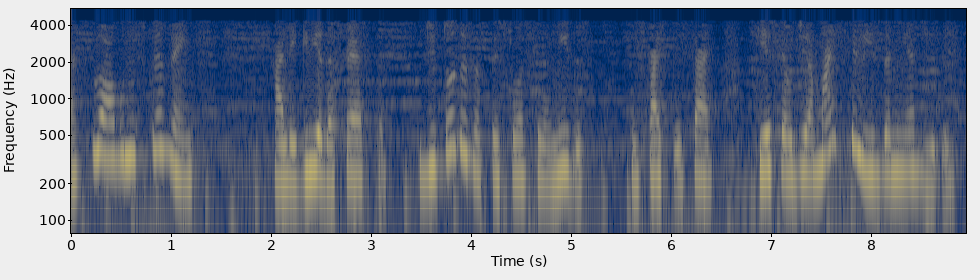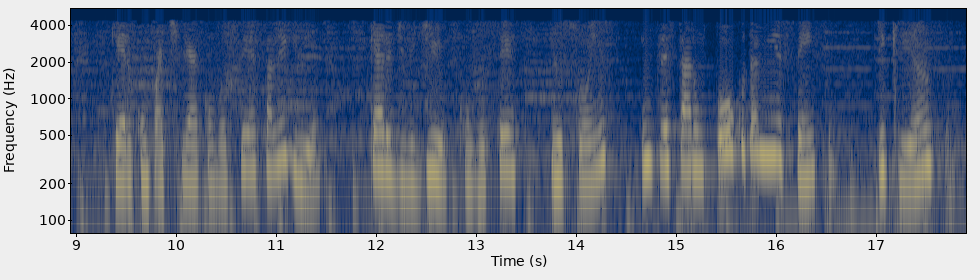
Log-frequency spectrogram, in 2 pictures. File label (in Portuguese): Natal Infantil Feminino, Telemensagens; Natal e Ano novo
